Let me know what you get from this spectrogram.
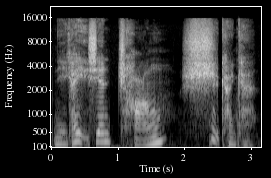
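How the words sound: It is said imitating the old man's voice.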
